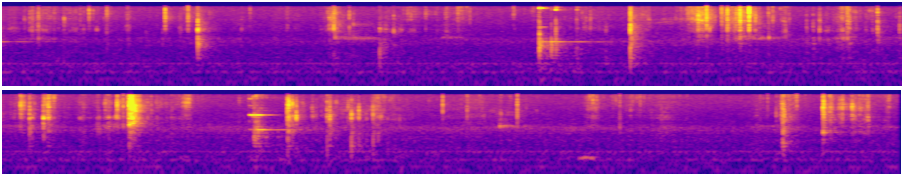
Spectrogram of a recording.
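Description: Frozen lemon juice cubes being twisted out of a plastic ice cube tray and dropping into an Iwaki heat-resistant glass bowl: scattered irregular clicks and clinks, a few with a short glassy ring.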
